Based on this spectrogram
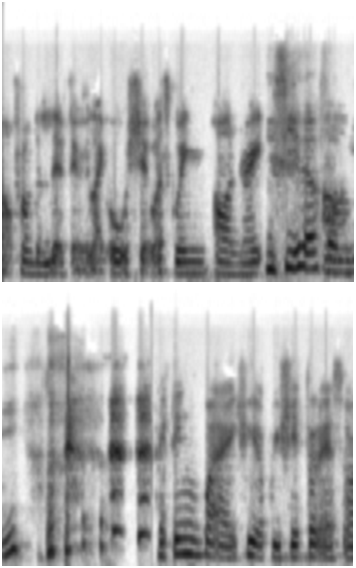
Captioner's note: laughs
